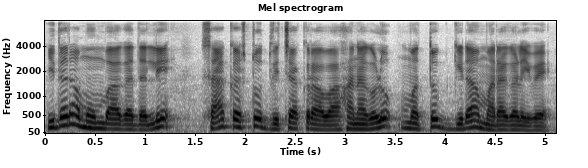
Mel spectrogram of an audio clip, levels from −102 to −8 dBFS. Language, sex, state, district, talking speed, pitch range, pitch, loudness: Kannada, male, Karnataka, Bangalore, 95 wpm, 120-175 Hz, 145 Hz, -13 LUFS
